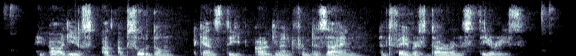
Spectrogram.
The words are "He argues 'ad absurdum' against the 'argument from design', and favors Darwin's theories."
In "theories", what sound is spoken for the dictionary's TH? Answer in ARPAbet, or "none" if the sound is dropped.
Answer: TH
